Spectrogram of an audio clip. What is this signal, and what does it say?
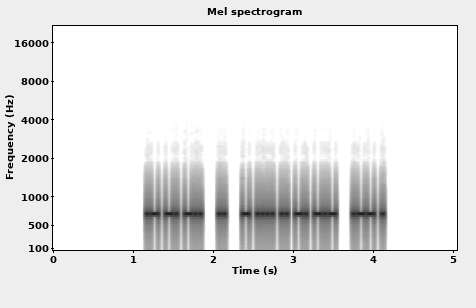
Morse code, heard as a keyed tone, about 40 wpm, 700 Hz. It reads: AND I THINK WE
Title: Sets of 4 Words 40wpm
